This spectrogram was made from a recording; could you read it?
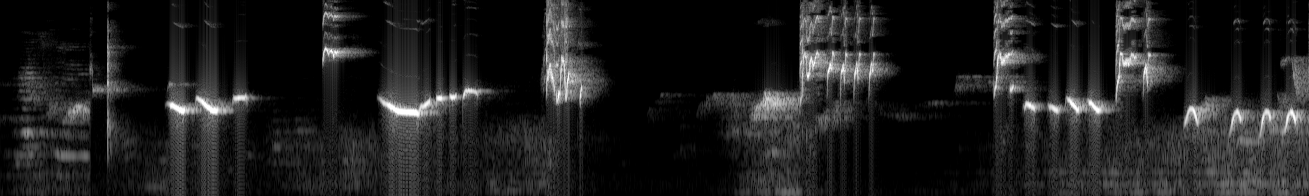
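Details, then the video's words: White-rumped shama song used as a lure to provoke other shamas into agitation: short slurred whistled phrases alternating with harsh, high buzzy bursts, separated by brief pauses, ending in a quick run of descending whistled notes. "SEKALI PANCINGAN Murai Batu anda langsung NAIK EMOSI mendengarnya"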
